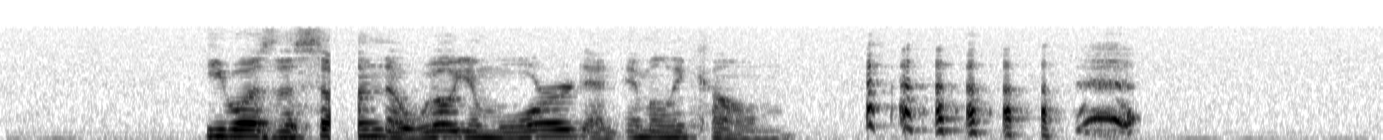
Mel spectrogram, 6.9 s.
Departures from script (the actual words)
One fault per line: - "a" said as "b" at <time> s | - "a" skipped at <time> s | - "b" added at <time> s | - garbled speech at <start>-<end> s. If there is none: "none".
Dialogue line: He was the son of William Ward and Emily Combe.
none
